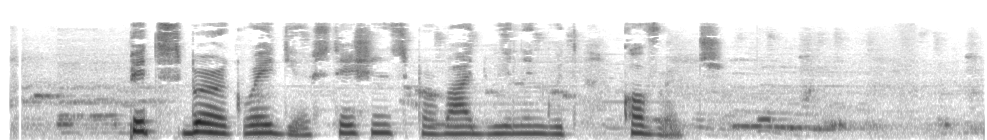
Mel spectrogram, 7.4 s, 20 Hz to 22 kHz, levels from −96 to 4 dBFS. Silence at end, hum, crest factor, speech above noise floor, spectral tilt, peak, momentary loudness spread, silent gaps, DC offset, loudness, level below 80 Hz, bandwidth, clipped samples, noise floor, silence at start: 0.3 s; none; 22 dB; 34 dB; -4.5 dB/octave; -4 dBFS; 22 LU; none; under 0.1%; -25 LUFS; -74 dBFS; 11.5 kHz; under 0.1%; -59 dBFS; 0.25 s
